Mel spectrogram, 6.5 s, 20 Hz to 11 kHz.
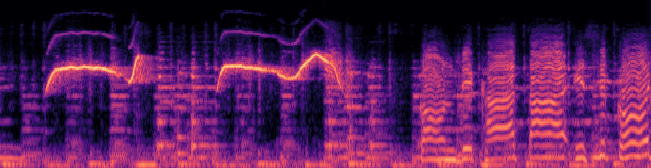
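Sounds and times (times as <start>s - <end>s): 
rhythmic musical backing in a song about a train: 0.0s - 6.5s
train-style whistle: 0.5s - 3.5s
speech: 4.3s - 6.5s.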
